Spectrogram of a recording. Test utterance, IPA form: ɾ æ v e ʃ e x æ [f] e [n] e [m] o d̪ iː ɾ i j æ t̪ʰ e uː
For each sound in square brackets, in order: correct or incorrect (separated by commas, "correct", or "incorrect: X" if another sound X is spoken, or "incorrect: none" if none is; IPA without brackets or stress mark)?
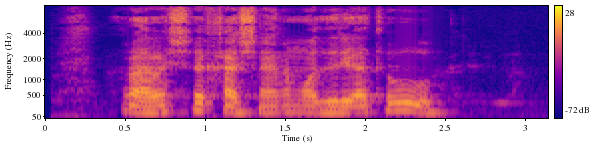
incorrect: ʃ, correct, correct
